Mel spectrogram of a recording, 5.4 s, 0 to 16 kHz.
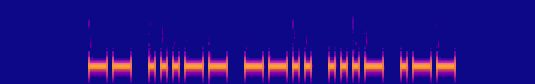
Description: Morse code, heard as a keyed tone, about 20 wpm, 700 Hz. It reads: M3ZVW
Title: DXCC-100 Call Signs - 5 Characters - 20wpm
